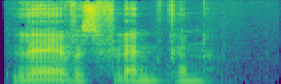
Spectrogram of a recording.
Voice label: "Lävesflämken", kaevels platt

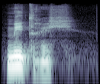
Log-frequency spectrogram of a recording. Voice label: "mittreg", Platt

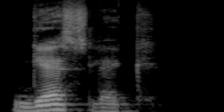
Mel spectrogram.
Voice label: "Gäslek", Platt

